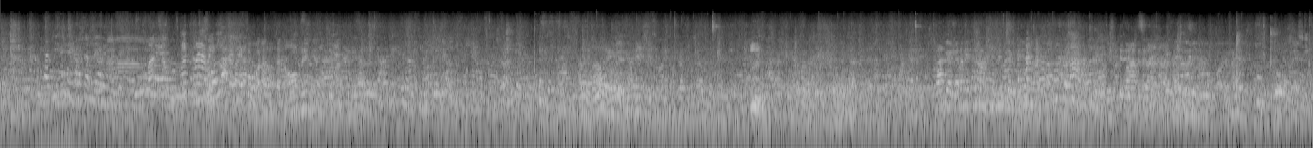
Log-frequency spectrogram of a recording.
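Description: Several men and women talk and chatter close by.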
